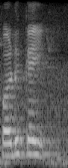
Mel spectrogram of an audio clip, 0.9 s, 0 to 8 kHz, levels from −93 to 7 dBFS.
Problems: constant background noise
